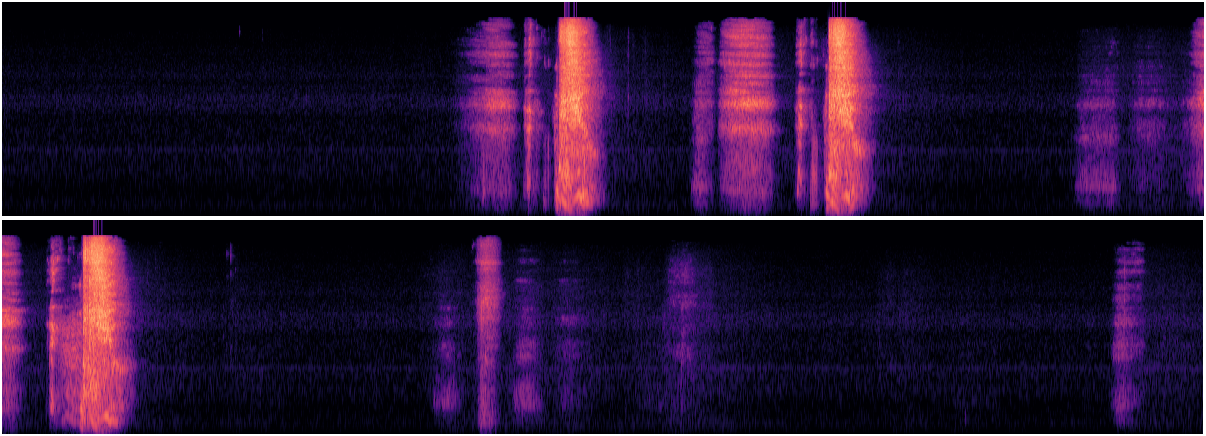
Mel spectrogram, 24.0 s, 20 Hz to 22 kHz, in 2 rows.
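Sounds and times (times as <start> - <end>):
person sneezing: 4.8 - 6.1, 6.9 - 8.8, 11.9 - 13.4, 16.7 - 17.2.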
